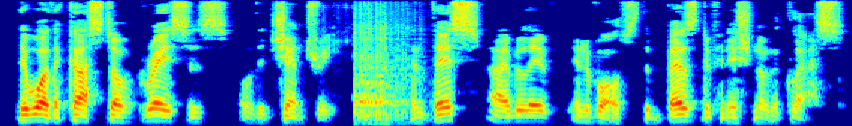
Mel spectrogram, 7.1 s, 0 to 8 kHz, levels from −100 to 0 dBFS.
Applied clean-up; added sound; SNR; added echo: classical method Wiener filter.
